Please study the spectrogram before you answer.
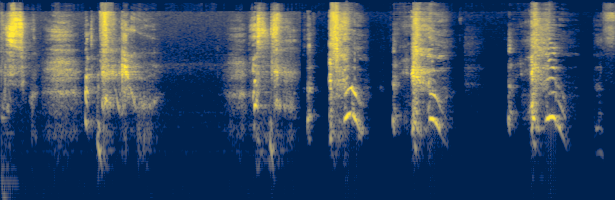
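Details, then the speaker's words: Repeated loud voiced sneezes in quick succession, each a sharp burst after a brief intake, from a person with really bad allergies; ordinary allergic sneezing. "I'm going to sneeze. Sorry. I might sneeze. Choo. Excuse me. I have some really bad allergies."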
